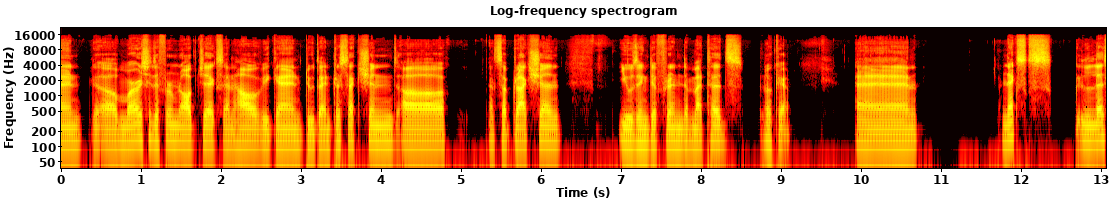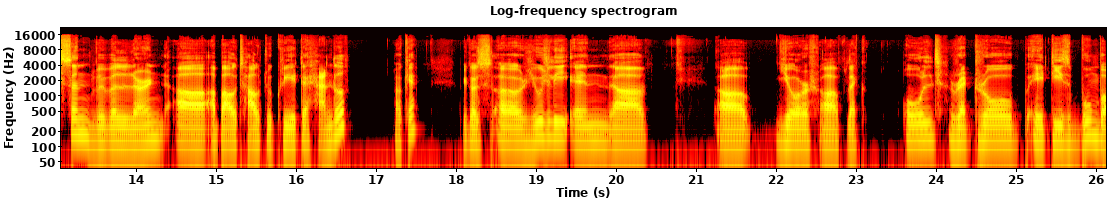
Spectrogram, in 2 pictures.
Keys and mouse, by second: 1.9 alt+right click, 3.5 alt+right click, 4.8 alt+click, 7.3 alt+middle click, 7.9 alt+right click, 9.2 alt+click, 11.5 alt+right click, 11.9 alt+click, 12.9 alt+middle click, 13.5 alt+right click, 13.9 alt+click, 14.9 alt+middle click, 15.3 alt+click, 18.7 alt+middle click, 19.5 alt+click, 20.6 alt+right click.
